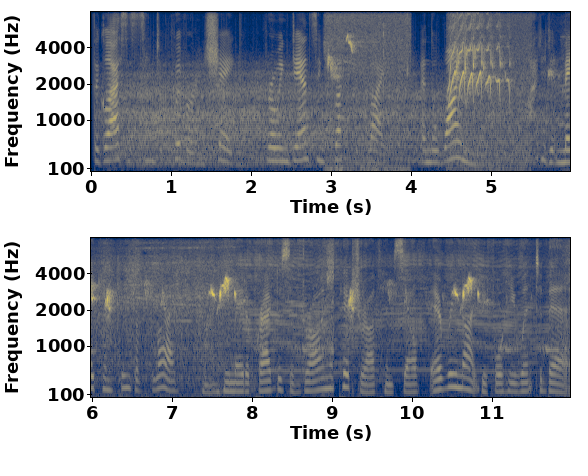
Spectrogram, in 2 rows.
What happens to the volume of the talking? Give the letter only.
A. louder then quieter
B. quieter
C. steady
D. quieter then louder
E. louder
C.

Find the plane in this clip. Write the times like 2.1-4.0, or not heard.
0.0-11.9.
